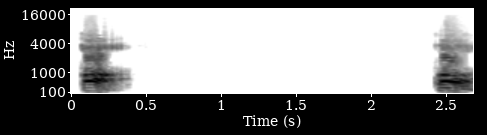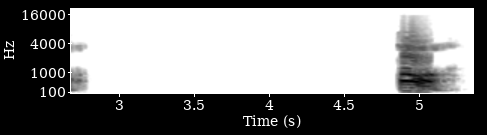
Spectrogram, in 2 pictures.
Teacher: Huruf qa keluar dari pangkal lidah menempel pada bagian daging yang lunak dari langit-langit. Atau huruf qa tempat keluarnya dari pangkal lidah dan langit-langit mulut bagian belakang.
